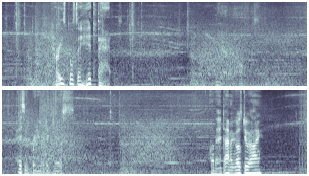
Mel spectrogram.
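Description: Rocket blasts boom in loud bursts.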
